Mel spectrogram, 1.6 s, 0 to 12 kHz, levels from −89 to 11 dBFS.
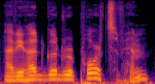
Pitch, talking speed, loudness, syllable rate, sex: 120 Hz, 270 wpm, -15 LUFS, 5.6 syllables/s, male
